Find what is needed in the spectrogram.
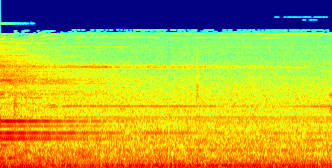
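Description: Box truck's hydraulic liftgate pump motor running steadily as the platform starts to lift off the ground, with the tail of background music fading out at the start.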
